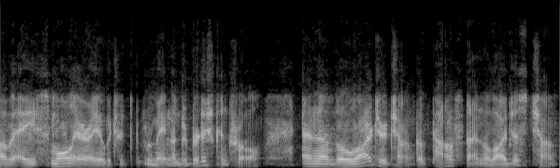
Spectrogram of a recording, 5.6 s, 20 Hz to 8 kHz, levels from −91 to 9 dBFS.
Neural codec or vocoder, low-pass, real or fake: codec, 16 kHz, 4 kbps, FreqCodec, larger model; 7.2 kHz; fake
